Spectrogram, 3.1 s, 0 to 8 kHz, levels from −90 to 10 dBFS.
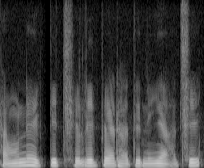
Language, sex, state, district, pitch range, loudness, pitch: Bengali, male, West Bengal, Cooch Behar, 120-140 Hz, -18 LUFS, 130 Hz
